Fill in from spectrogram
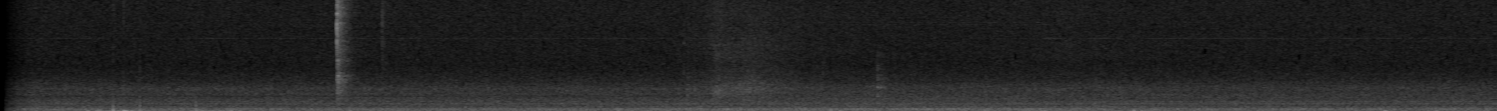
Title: Enthoo Luxe making creaking/popping sounds on its own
